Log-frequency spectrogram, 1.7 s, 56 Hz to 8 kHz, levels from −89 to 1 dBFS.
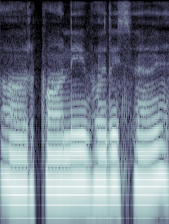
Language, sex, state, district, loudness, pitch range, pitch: Chhattisgarhi, male, Chhattisgarh, Raigarh, -13 LUFS, 130-140 Hz, 135 Hz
